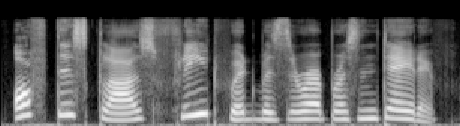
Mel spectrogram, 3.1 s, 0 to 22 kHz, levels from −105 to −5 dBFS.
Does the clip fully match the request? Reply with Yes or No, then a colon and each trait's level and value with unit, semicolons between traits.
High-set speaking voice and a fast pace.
No: very high, 260 Hz; slow, 135 wpm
